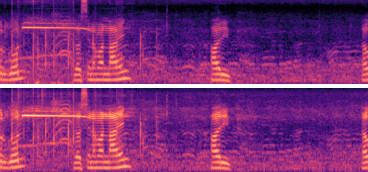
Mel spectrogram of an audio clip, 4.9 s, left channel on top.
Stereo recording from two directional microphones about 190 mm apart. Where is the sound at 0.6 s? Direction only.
60° left (ahead or behind).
